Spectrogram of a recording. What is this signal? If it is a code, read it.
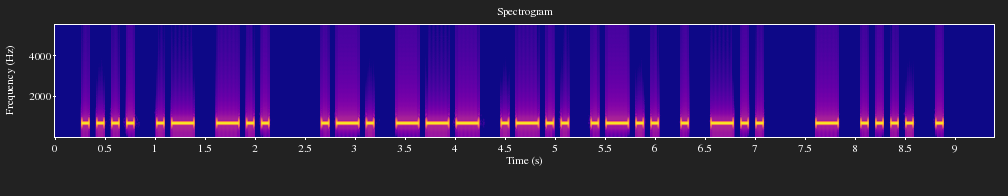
Morse code, heard as a keyed tone, about 16 wpm, 700 Hz. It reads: HAD ROLLED THE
